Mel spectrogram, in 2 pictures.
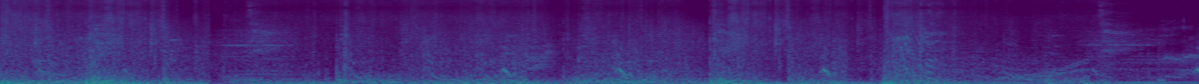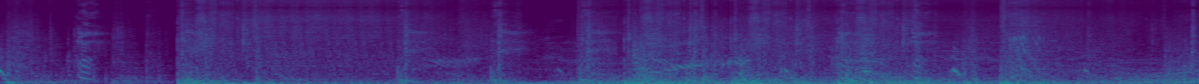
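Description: Energy weapons fire in rapid zapping bursts.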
